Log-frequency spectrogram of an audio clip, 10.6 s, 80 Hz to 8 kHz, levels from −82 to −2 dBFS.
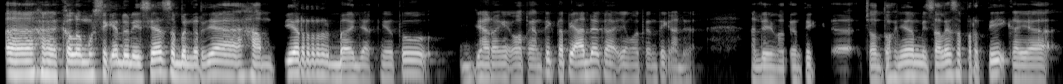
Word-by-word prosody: Eee, 140 -1 +7
eh, 145 -2 +4
kalau 140 -1 +7
musik 140 +1 +1
Indonesia 130 +2 +5
sebenarnya 130 -1 +2
hampir 120 +4 +1 0.4
banyaknya 115 +1 -4
tuh 150 +5 -3 0.6
jarang 120 0 -4
yang - - -8
otentik, 115 +4 -7
tapi 130 -3 -1
ada 135 +3 0
Kak 130 -4 -5
yang 115 -1 -10
otentik 115 +1 -12
ada. 100 +1 -15 0.6
Ada 100 +1 -8
yang 105 -2 -7
otentik, 105 +3 -9 0.2
e - - -14 0.3
contohnya 115 +5 -2
misalnya 125 +1 -1
seperti 140 +3 -4
kayak 110 -1 -4
120 Hz, 145 wpm, -20 LUFS, 115-140 Hz, 0.6 s, Eee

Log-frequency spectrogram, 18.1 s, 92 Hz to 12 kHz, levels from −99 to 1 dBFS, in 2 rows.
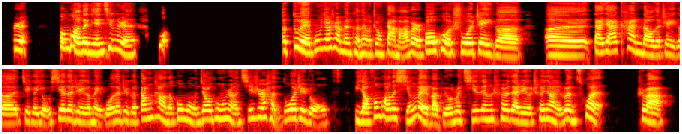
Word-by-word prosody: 是。 295 -3 +3 0.4
疯 335 - +1
狂 255 - +6
的 265 - +7
年 240 0 -1
轻 320 +2 -3
人。 210 -5 +2 0.3
我 420 - -6 1.5
呃， 280 - +5
对， 285 -5 +5
公 300 +6 -7
交 340 0 +3
上 335 -4 -2
面 255 -2 -4
可 250 - -3
能 230 - -4
有 - - -3
这 - - -14
种 225 - -6
大 220 - -1
麻 190 -1 -1
味 - - +1
儿， 210 - +3
包 265 +2 +7
括 270 -4 +2
说 255 -1 +1
这 250 -3 0
个 180 -4 +2 0.3
呃， 210 +8 +4
大 255 -3 +1
家 265 -1 +3
看 290 -2 -3
到 215 -3 +2
的 195 - -1
这 205 -1 -8
个 180 -1 0
这 225 - -10
个 200 -1 -7
有 180 -3 -3
些 260 +7 +1
的 255 - +1
这 225 -3 -6
个 195 - -3
美 190 -3 -4
国 185 +3 -2
的 225 - -5
这 225 0 -9
个 205 0 -6
downtown 260 +1 -1
的 195 - -5
公 265 +2 -1
共 205 -7 -3
交 245 +3 0
通 265 +1 -5
上， 190 -8 -5
其 255 +6 -8
实 290 +1 0
很 285 -3 -6
多 265 +3 +2
这 255 -2 -1
种 - - -4 0.3
比 230 - -10
较 210 -2 +4
疯 305 +8 -4
狂 290 - +1
的 - - +4
行 270 0 -5
为 315 -1 +5
吧， 180 - +1
比 185 +2 -6
如 190 - -3
说 230 +2 -5
骑 235 +2 -6
自 260 - -5
行 250 -1 -5
车 255 +1 -4
在 225 -4 +3
这 205 - -4
个 195 - -4
车 255 +6 -4
厢 250 -2 -1
里 180 - -4
乱 255 +2 +1
窜， 220 - +1 0.4
是 - - -4
吧？ - - +4
245 Hz, 310 characters per minute, -21 LUFS, 205-270 Hz, 1.5 s, 的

